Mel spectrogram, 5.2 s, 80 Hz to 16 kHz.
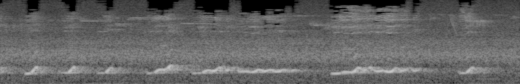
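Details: At Safaripark Beekse Bergen on 9 July 2021 a lar gibbon sings a string of quick soft upswept hoots that stretch into longer wavering level notes.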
